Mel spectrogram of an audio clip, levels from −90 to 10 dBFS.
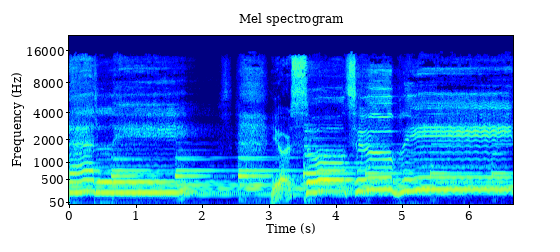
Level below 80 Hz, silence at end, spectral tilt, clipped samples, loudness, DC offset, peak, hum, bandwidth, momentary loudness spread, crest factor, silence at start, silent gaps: -68 dBFS; 0 s; -3.5 dB/octave; under 0.1%; -33 LUFS; under 0.1%; -20 dBFS; none; 16 kHz; 7 LU; 14 dB; 0 s; none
